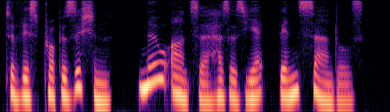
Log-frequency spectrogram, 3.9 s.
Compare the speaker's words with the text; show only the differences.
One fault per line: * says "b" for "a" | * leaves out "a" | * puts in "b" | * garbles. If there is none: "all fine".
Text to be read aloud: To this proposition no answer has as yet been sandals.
all fine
